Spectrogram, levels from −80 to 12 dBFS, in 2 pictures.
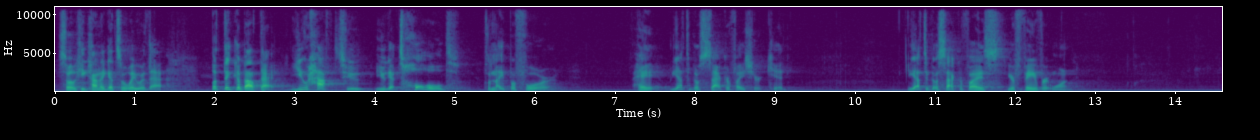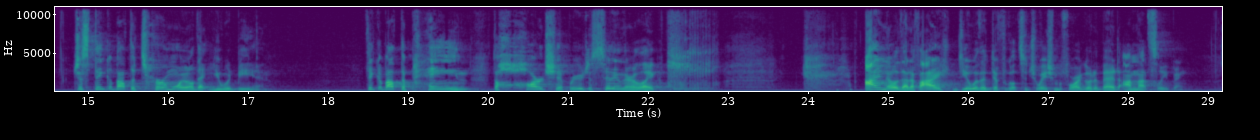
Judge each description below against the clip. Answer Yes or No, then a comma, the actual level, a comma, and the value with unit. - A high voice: No, medium, 140 Hz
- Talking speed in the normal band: Yes, average, 160 wpm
